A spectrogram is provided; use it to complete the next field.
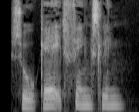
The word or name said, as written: surrogatfængsling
